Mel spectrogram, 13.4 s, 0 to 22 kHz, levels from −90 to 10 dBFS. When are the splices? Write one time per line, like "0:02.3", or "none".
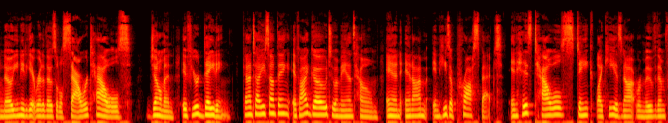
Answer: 0:03.6
0:04.7
0:07.7
0:10.1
